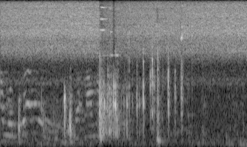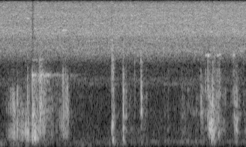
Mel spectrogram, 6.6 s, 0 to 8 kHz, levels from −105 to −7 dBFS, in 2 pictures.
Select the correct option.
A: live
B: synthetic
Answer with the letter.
A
